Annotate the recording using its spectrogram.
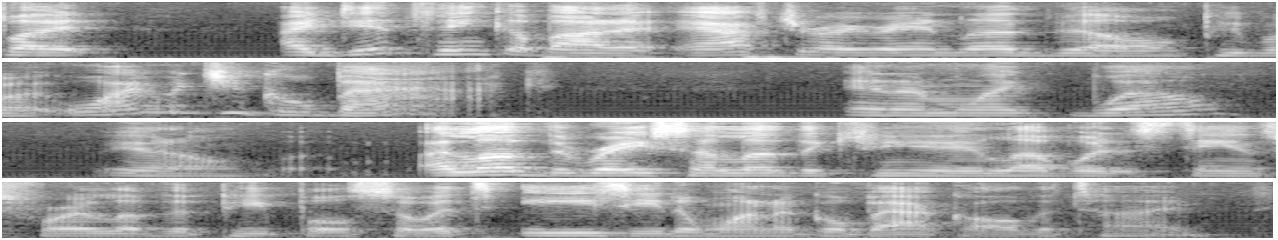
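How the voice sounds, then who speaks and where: At a fairly quick pace, this is a plain, everyday voice with ordinary pitch variation. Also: man, fairly high pitch for a man. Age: 50s. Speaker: ultramarathon runner. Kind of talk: radio interview.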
